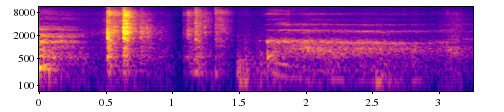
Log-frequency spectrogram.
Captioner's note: exhales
